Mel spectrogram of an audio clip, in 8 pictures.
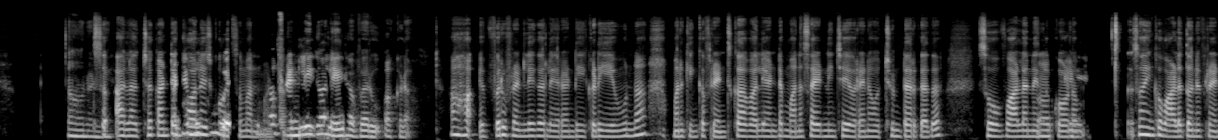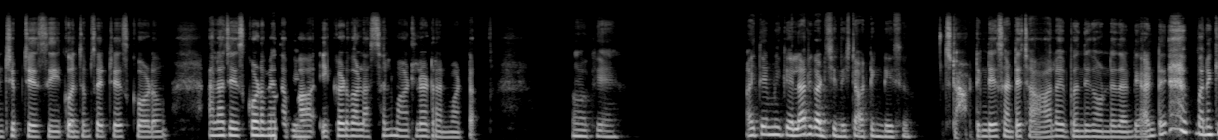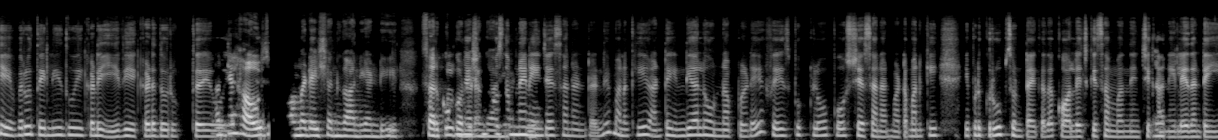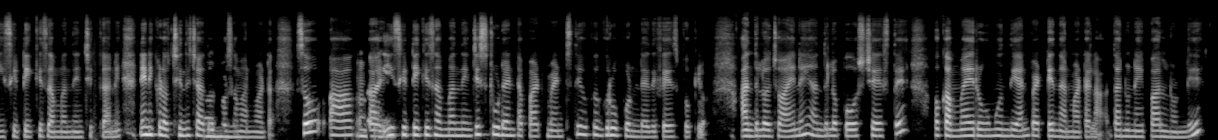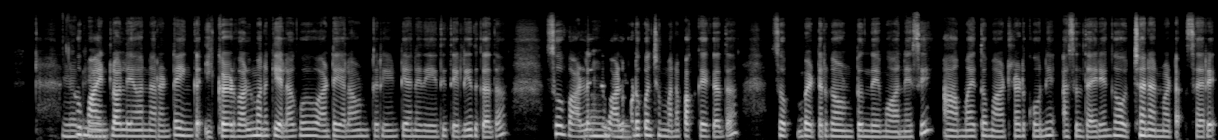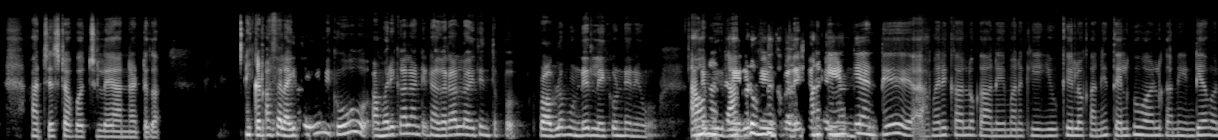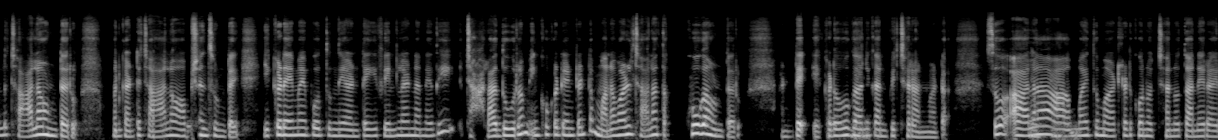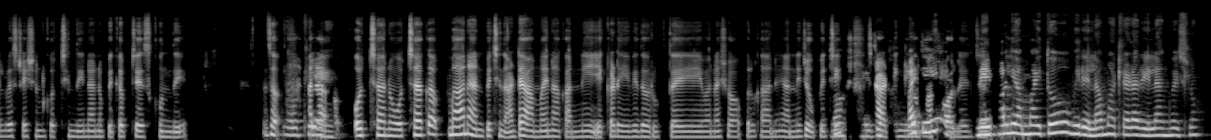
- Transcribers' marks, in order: tapping; in English: "సో"; unintelligible speech; in English: "ఫ్రెండ్లీ‌గా"; in English: "ఫ్రెండ్లీగా"; in English: "ఫ్రెండ్స్"; in English: "సైడ్"; in English: "సో"; lip smack; in English: "సో"; in English: "ఫ్రెండ్‌షిప్"; in English: "సెట్"; in English: "స్టార్టింగ్ డేస్?"; in English: "స్టార్టింగ్ డేస్"; in English: "హౌస్ అకామోడేషన్"; other background noise; in English: "అకామిడేషన్"; in English: "ఫేస్బుక్‌లో పోస్ట్"; in English: "గ్రూప్స్"; in English: "కాలేజ్‌కి"; in English: "సిటీకి"; in English: "సో"; in English: "సిటీకి"; in English: "స్టూడెంట్ అపార్ట్మెంట్స్‌ది"; in English: "గ్రూప్"; in English: "ఫేస్బుక్‍లో"; in English: "జాయిన్"; in English: "పోస్ట్"; in English: "రూమ్"; in English: "సో"; in English: "సో"; in English: "సో బెటర్‌గా"; in English: "అడ్జస్ట్"; in English: "ప ప్రాబ్లమ్"; in English: "ఆప్షన్స్"; in English: "ఫిన్లాండ్"; stressed: "తక్కువగా"; in English: "సో"; in English: "పికప్"; in English: "సో"; in English: "స్టార్టింగ్‌లో"; in English: "కాలేజ్"; in English: "లాంగ్వేజ్‌లో?"
- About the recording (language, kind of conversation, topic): Telugu, podcast, ఒక నగరాన్ని సందర్శిస్తూ మీరు కొత్తదాన్ని కనుగొన్న అనుభవాన్ని కథగా చెప్పగలరా?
